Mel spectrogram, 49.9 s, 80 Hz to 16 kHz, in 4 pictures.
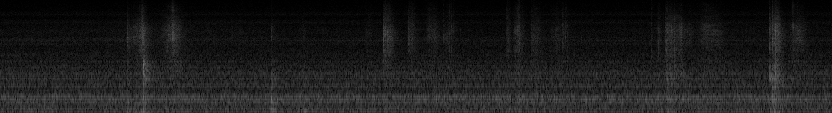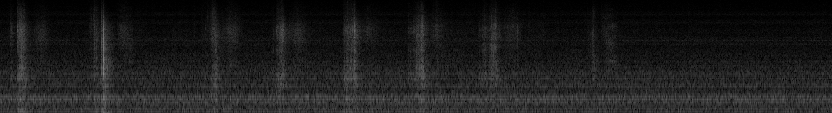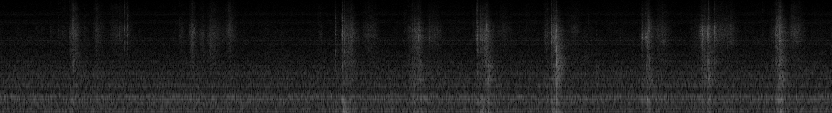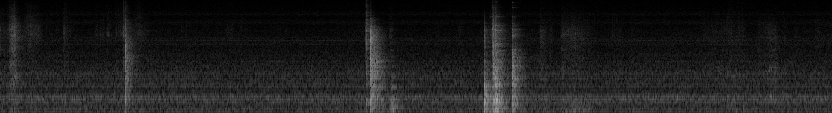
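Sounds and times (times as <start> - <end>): knife cutting onion on board: 1.9 - 2.8, 5.6 - 6.9, 7.6 - 8.6, 9.8 - 14.5, 15.5 - 20.4, 21.3 - 21.8, 25.8 - 27.0, 27.6 - 28.6, 29.9 - 33.7, 34.6 - 39.7.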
